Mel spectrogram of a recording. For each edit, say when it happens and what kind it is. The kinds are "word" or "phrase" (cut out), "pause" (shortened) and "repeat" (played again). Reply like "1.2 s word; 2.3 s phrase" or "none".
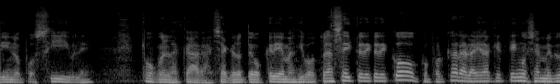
1.4 s word; 3.7 s repeat

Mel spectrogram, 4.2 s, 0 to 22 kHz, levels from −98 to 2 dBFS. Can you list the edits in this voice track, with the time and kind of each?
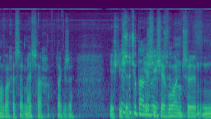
2.8 s word

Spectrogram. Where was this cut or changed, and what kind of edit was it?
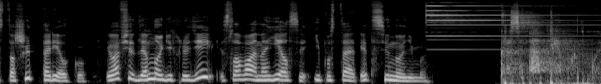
3.6 s word

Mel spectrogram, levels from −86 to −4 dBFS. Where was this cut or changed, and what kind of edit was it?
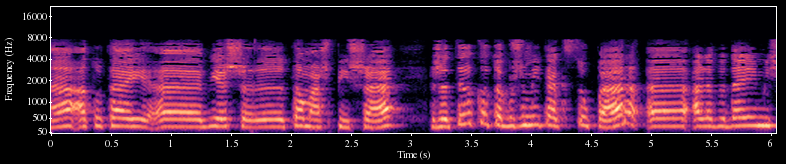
none

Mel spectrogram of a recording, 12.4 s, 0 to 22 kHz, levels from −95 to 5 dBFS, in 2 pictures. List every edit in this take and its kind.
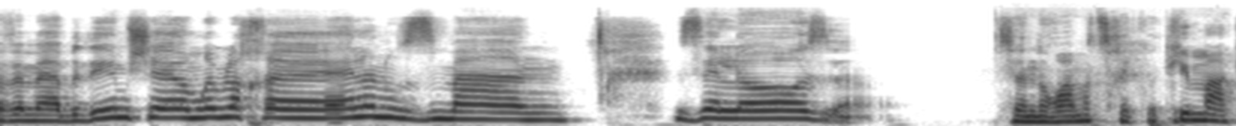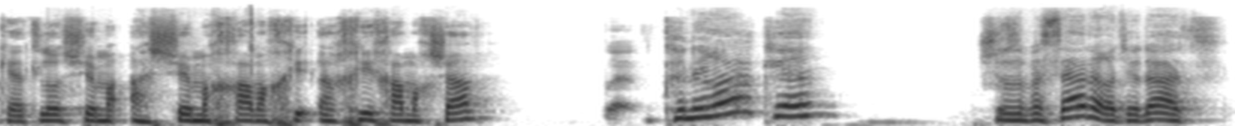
4.8 s pause

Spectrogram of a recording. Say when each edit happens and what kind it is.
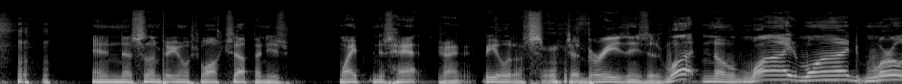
3.1 s pause; 4.8 s pause

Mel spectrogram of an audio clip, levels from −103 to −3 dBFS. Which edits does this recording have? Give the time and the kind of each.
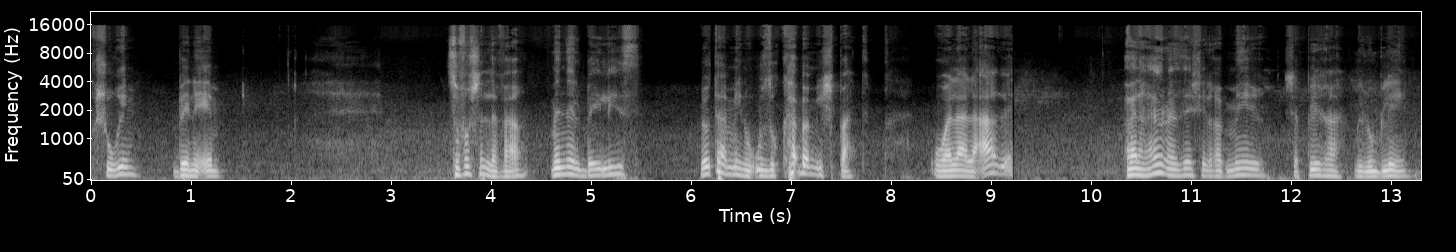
none

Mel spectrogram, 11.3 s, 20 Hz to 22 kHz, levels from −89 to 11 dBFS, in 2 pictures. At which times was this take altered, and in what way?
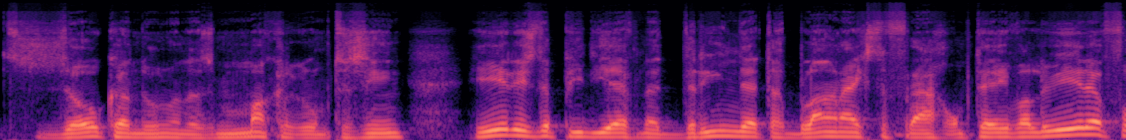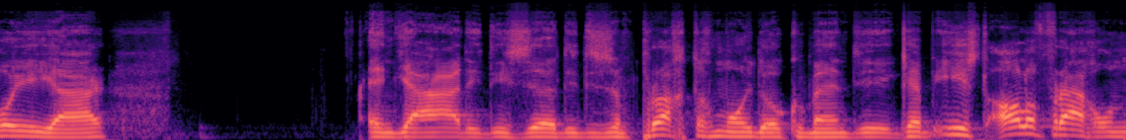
none

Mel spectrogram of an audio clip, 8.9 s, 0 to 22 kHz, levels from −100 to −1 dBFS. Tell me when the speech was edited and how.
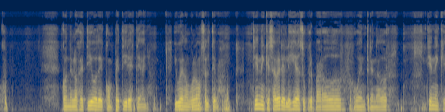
3.4 s pause; 4.9 s pause

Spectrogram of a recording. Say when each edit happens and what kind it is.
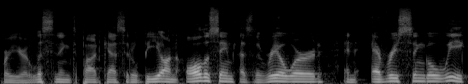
2.3 s word; 3.3 s pause

